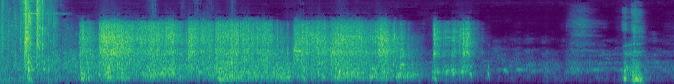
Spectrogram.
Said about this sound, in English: There were loud banging sounds, cracking of wood, gigantic bang when the cross hit the table.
